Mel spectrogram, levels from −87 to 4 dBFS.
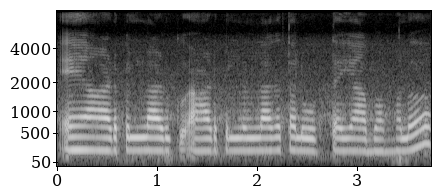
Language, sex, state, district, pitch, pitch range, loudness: Telugu, female, Andhra Pradesh, Chittoor, 205 Hz, 200-210 Hz, -17 LUFS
